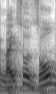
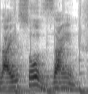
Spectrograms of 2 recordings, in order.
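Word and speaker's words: lysozyme: Ritika Rajput, लाइसोजोम नहीं है, क्या है? लाइसोजाइम। There is a difference between लाइसोजोम एंड लाइसोजाइम।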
